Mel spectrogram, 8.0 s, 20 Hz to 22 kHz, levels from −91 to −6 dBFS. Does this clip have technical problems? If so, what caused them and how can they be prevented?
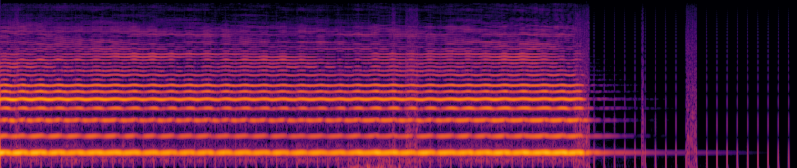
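Yes. A steady ticking, close to ten clicks a second at about 30 dB below the music, runs through the whole clip. This is Wi-Fi interference: a nearby radio's beacon, repeating every 102.4 ms, is picked up and rectified by the audio circuit. Keep routers and phones away from the audio gear and use shielded cables.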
